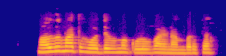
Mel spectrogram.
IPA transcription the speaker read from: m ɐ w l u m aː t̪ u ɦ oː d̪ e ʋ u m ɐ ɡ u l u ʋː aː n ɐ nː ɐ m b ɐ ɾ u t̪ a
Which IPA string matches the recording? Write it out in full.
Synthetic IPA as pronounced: m ɐ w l u m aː t̪ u ɦ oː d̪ e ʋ u m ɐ ɡ u ɭ u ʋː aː n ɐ n ɐ m b ɐ ɾ u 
